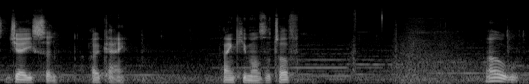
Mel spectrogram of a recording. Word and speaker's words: JSON: Or is it just JSON? Oh right, JSON rather than SJON.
